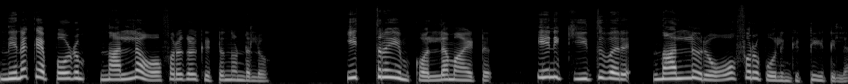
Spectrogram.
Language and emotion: Malayalam, disgusted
